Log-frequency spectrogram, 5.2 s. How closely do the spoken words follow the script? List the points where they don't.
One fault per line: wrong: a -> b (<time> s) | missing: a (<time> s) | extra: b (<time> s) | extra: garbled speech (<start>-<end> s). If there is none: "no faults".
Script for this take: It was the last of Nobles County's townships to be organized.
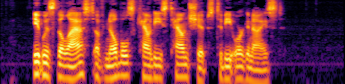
no faults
